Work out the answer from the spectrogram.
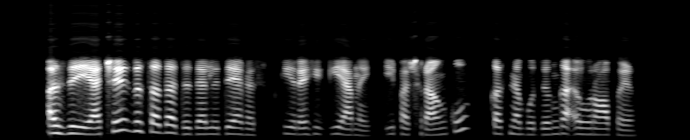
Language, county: Lithuanian, Kaunas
